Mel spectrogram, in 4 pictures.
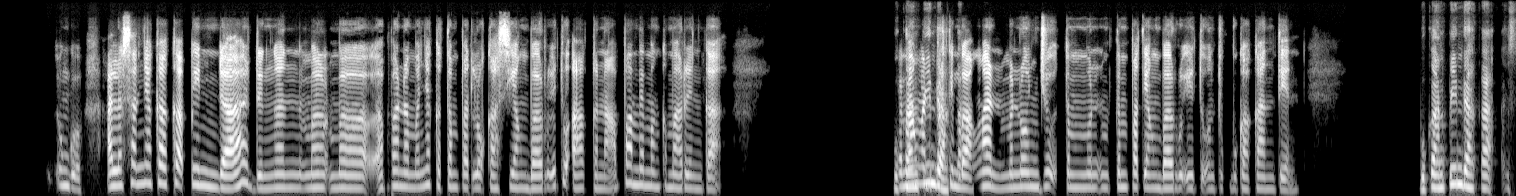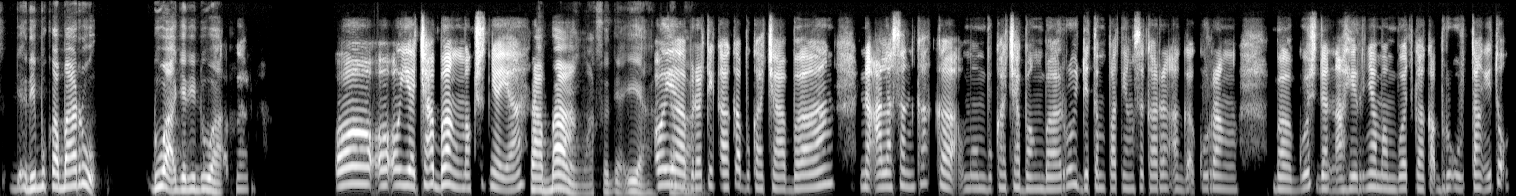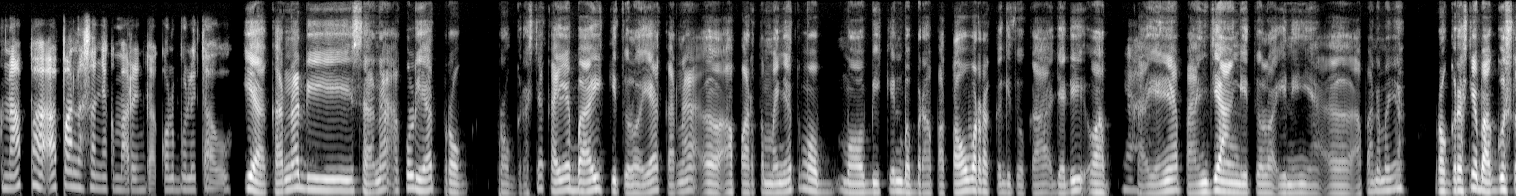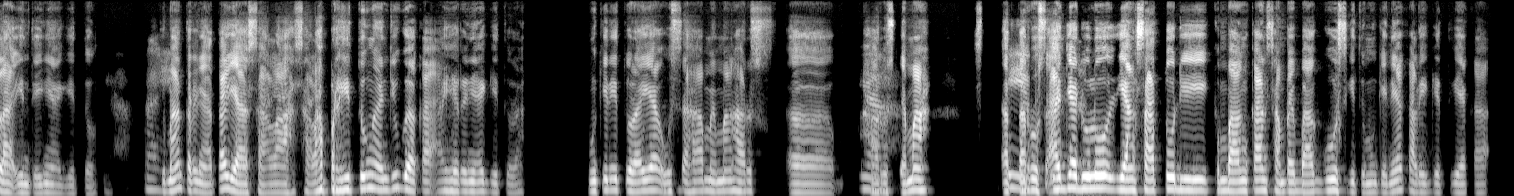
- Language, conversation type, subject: Indonesian, advice, Bagaimana cara mengelola utang dan tagihan yang mendesak?
- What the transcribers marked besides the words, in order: other background noise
